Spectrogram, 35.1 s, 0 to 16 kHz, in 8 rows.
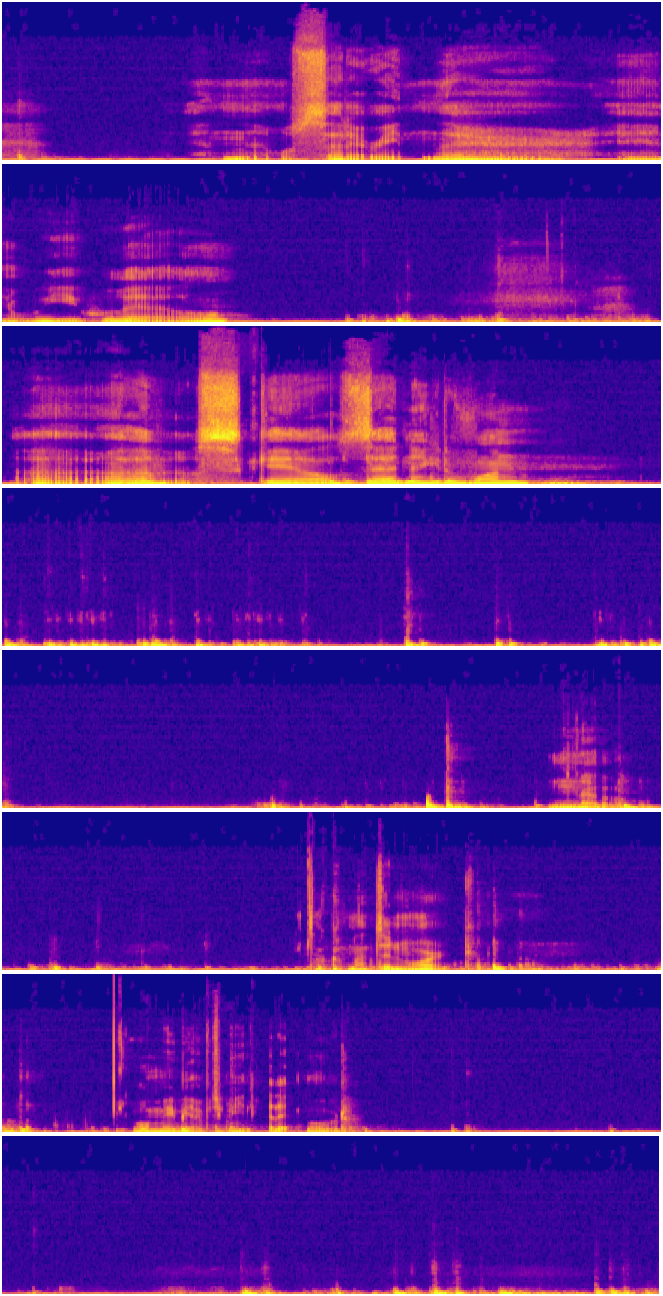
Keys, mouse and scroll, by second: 7.3-9.0 shift+middle drag, 11.2 s, 21.9 ctrl+z, 25.6-28.6 shift+middle drag, 29.6-31.4 shift+drag, 33.0 a, 33.5 s.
